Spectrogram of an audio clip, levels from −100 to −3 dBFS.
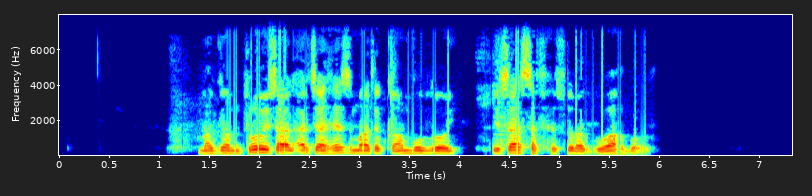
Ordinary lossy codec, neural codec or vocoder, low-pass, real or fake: Opus, 64 kbps; none; 7.2 kHz; real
